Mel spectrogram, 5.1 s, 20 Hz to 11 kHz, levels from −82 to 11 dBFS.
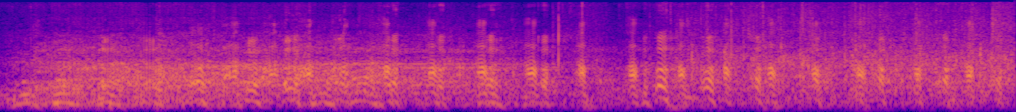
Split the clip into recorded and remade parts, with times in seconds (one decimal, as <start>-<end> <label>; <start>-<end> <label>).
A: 0.0-1.9 remade; 1.9-5.1 recorded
